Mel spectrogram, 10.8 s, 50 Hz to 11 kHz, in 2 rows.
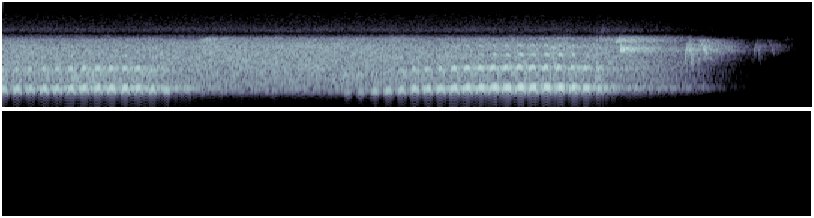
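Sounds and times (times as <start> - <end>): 
Tawny owl delivering a wavering bubbling hoot in pair display: 0.0 - 1.4, 2.3 - 4.6.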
